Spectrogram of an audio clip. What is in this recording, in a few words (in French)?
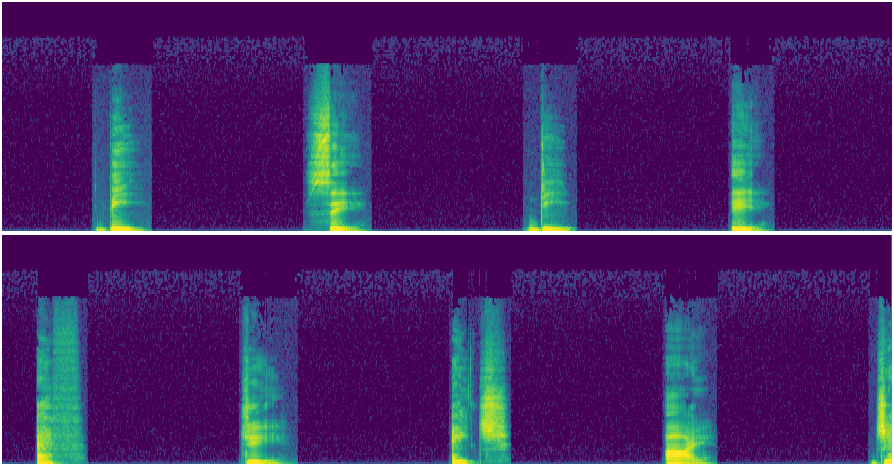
alphabet anglais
